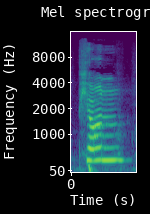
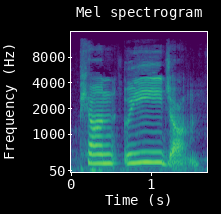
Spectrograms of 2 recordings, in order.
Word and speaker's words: 편의점: 편의점 is how it is pronounced, even though it's written as 편의점, right? But you say 편의점.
